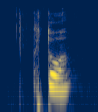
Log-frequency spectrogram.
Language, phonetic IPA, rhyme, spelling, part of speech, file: Russian, [kto], -o, кто, pronoun, Ru-кто.ogg
- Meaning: who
